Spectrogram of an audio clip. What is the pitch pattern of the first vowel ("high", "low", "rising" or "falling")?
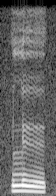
low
